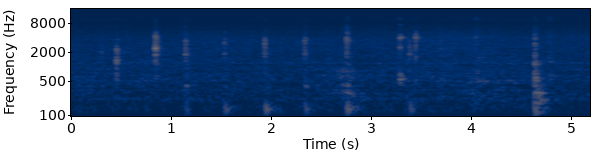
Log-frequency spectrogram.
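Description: Light, irregular clicks and taps, about ten, from a whetstone holder on the guide rod of a guided knife sharpener being handled and set against a clamped chef's knife, one louder knock near the end.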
